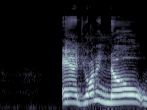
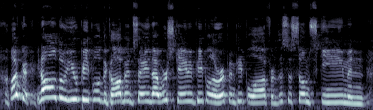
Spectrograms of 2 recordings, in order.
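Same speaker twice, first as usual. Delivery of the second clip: higher, mocking whine of an offended host; pitched-up sarcastic imitation of an annoyed man; mocking butthurt Pat; 4 semitones higher than usual. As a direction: mimic a sulky, defensive complainer, pitched up. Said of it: "Pat proceeds to get butthurt and angry".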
